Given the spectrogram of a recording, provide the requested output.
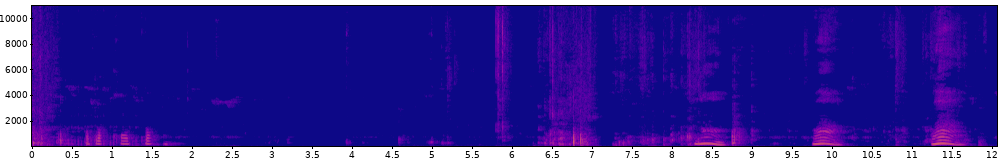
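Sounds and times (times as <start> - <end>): cardboard and paper rustling: 0.0 - 0.7, 6.3 - 9.2.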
